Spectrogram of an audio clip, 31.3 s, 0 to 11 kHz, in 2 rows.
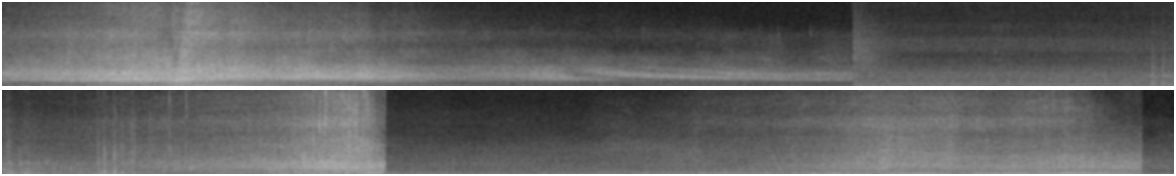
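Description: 2011 MINI Cooper S Countryman's turbocharged four-cylinder engine and tyres in a series of drive-bys. The car swells up and passes, with the engine pitch rising as it accelerates. The sound changes abruptly twice, at cuts between shots.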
